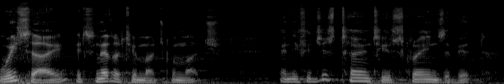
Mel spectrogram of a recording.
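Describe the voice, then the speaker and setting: The speaker uses lively intonation at a moderate pace, with audible room echo. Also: man, medium pitch for a man. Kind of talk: conference speech. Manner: halting, many fillers.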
